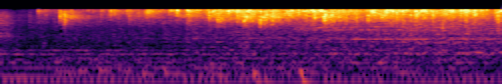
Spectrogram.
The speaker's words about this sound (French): Bon, je prends ma douche là.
